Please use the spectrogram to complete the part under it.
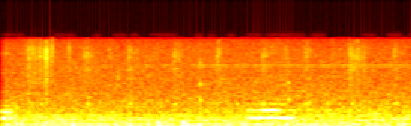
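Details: Sleeping puppy giving a single soft, low, tonal snore midway through, over a steady hiss of room noise.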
